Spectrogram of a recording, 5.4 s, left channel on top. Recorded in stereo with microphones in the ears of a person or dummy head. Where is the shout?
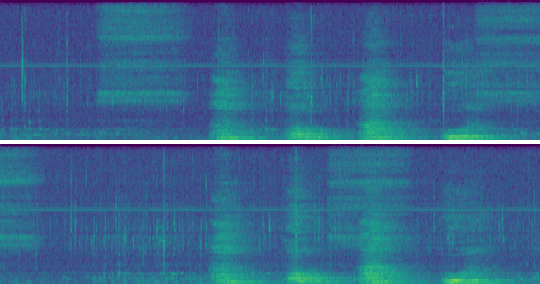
40° right (ahead or behind), 6.5 m; by 4.8 s 35° right (ahead or behind), 7.5 m.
